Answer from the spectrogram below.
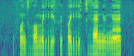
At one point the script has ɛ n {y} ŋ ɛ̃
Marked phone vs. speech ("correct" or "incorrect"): correct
